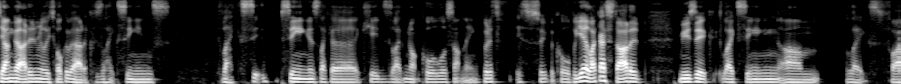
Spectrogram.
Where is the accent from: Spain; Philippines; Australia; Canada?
Australia; Brisbane, Queensland; spent a lot more time in my hometown, Brisbane, Mianjin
